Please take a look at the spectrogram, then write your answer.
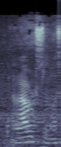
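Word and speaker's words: Raoult's law: राउल्ट्स लॉ, spelling पे मत जाइए, भावनाओं पे जाइए, भावनाओं की कदर होनी चाहिए। राउल्ट्स लॉ, ठीक है, किस तरीके से प्रोनाउंस कर रहे हैं उस चीज़ पे जाओ, राउल्ट्स लॉ, ठीक है।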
